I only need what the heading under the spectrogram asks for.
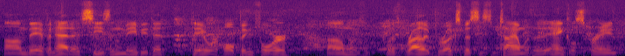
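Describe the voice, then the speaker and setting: Earnest coach over loud bar crowd. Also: male voice, on the low side, completely flat delivery, fairly quick, low-quality recording. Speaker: high school basketball coach. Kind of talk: radio interview guest. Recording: busy bar crowd behind. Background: bar crowd chatter.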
